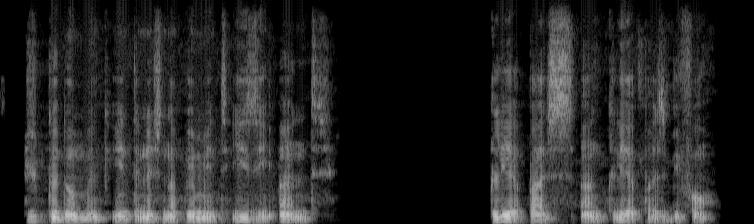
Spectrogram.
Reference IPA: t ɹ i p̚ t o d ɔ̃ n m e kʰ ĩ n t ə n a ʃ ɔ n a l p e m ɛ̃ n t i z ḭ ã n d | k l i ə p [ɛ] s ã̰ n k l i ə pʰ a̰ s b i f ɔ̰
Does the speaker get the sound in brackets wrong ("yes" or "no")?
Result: yes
